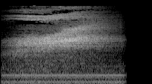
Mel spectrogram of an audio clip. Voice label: monster specter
